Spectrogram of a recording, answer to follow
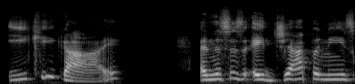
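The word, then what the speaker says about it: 生き甲斐: Um, it's pronounced eeky guy.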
